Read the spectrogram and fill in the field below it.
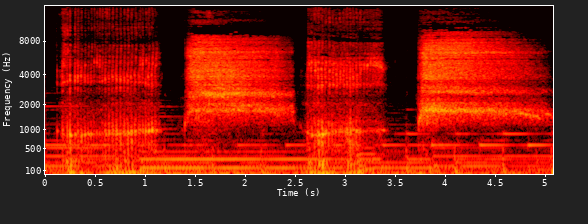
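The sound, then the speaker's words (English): A sleeping Kermode bear snores in two slow cycles, each a deep, rattling inhale followed by a long, breathy whoosh of exhale, steady with no talking. “That was the snoring sound of a magical Kermode bear.”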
